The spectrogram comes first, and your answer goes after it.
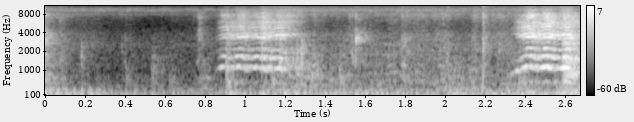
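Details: Sick goat with a cough, runny nose and difficulty breathing, in Indonesia: two harmonic, nasal bleats, one short and wavering, the second rising at the end, over a quiet background hiss.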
